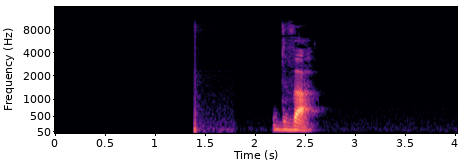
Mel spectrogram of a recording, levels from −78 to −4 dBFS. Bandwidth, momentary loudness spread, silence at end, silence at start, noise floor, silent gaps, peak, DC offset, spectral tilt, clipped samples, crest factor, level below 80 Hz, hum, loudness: 11 kHz; 25 LU; 1.4 s; 1.4 s; -65 dBFS; none; -2 dBFS; under 0.1%; -6.5 dB/octave; under 0.1%; 26 dB; -54 dBFS; none; -22 LUFS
